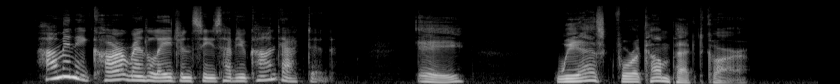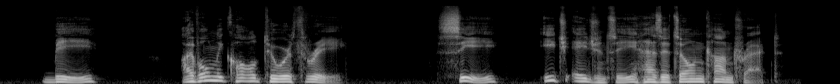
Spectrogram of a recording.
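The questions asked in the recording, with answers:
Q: How many car rental agencies have you contacted?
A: B: I've only called two or three.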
